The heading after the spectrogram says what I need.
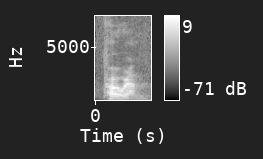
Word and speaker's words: program: Program. Good. Program. Program. Yes, program, program. Y la última letra aquí es una M, program. Los labios tocan, program.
